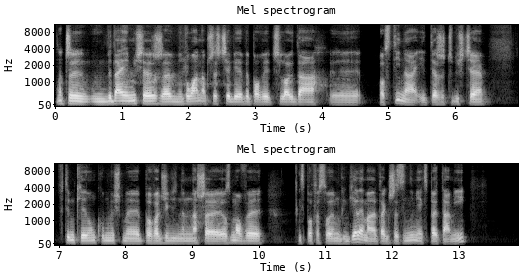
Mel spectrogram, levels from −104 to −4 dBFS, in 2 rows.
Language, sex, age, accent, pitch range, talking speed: Polish, male, 30-49, native, 90-105 Hz, 130 wpm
